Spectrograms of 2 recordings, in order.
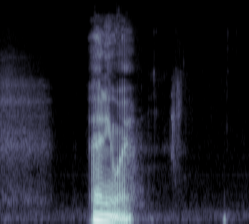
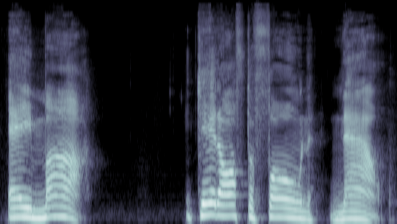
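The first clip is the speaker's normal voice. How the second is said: stern driver order; 4 semitones higher, much slower than usual. Retold or imitated. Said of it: "And she goes".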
